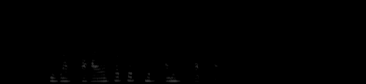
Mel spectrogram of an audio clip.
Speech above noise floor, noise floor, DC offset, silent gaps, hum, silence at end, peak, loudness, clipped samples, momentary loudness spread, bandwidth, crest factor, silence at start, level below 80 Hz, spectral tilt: 21 dB; -88 dBFS; under 0.1%; none; none; 0 s; -50 dBFS; -66 LUFS; under 0.1%; 3 LU; 7.2 kHz; 18 dB; 0.05 s; under -90 dBFS; -7 dB/octave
